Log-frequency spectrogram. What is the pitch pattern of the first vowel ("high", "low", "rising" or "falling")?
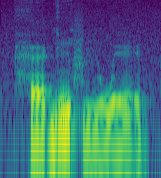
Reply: low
